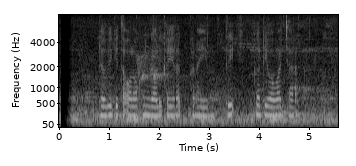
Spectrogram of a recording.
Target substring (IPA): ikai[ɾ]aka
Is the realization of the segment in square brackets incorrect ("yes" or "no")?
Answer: no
